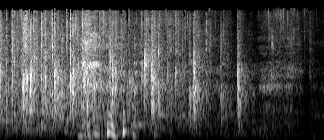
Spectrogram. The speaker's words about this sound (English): Sure, round of applause for the good folks at Concordia.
